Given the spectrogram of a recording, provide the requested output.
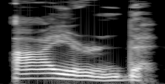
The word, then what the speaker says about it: ironed: con e d y de estas dos letras solo se pronuncia la d ironed ironed en el pasado lo puedes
